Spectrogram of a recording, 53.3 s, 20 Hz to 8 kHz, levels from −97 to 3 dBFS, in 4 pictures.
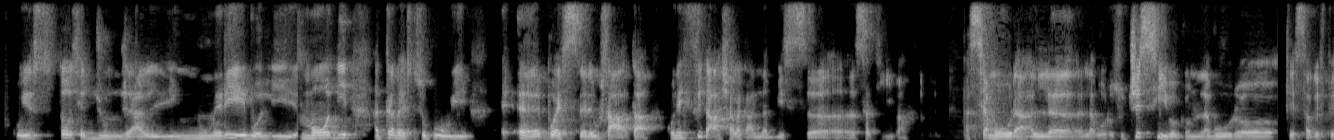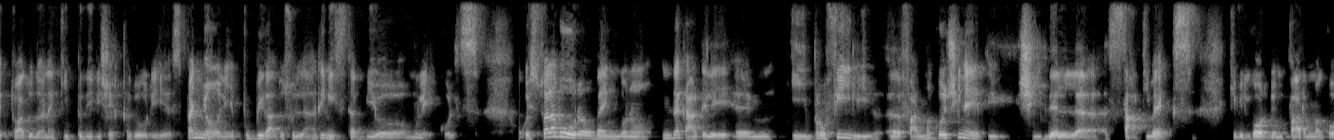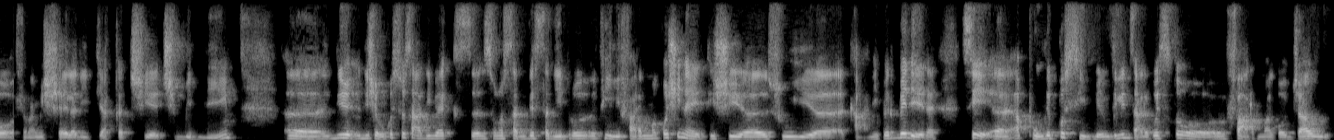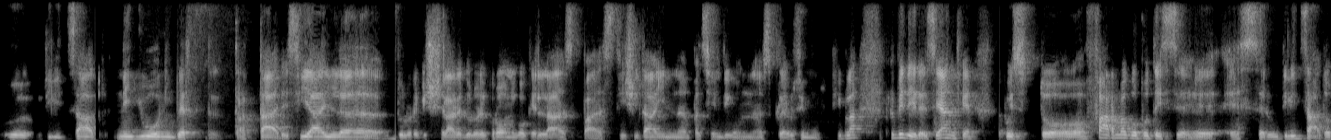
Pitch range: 120-170 Hz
